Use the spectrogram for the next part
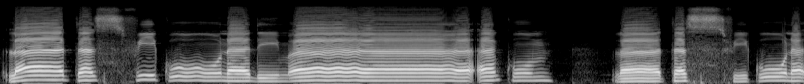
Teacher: Agar sempurna alirkan nafasnya. Karena sin punya sifat saofir.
